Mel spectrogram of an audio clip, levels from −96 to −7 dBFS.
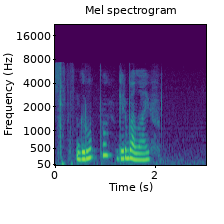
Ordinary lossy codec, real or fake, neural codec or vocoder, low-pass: AAC, 32 kbps; fake; codec, 24 kHz, 3.1 kbps, DualCodec; 7.2 kHz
